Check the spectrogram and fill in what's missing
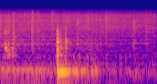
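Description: Curry leaves and ginger-garlic paste hit hot oil in a pan with browned onions, a steady sizzle jumping into one loud crackling burst before settling back to a lower fry.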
